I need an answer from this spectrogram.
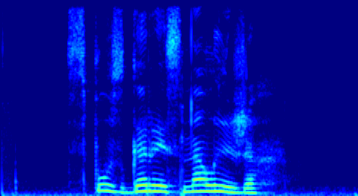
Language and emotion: Russian, neutral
